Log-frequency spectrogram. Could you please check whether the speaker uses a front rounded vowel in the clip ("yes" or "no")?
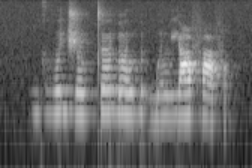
yes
